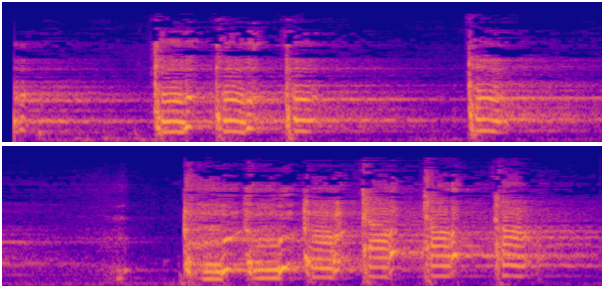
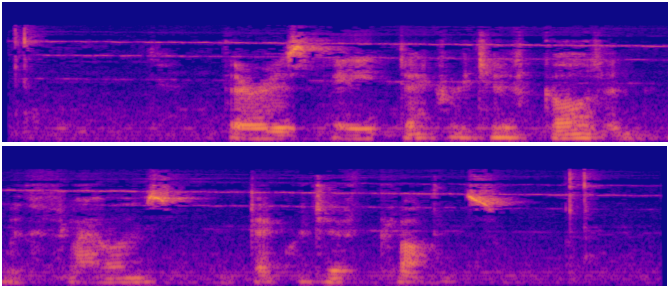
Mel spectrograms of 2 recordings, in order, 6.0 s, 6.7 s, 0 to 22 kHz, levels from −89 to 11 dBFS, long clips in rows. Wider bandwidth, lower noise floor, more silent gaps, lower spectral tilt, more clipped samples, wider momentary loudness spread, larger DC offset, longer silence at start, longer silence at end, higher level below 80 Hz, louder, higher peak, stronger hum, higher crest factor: first, 15.5 kHz vs 11.5 kHz; about the same, -40 dBFS vs -42 dBFS; neither; about the same, -2.5 dB/octave vs -2 dB/octave; neither; second, 18 LU vs 21 LU; neither; about the same, 0.05 s vs 0.05 s; second, 0 s vs 0.25 s; first, -52 dBFS vs -60 dBFS; first, -13 LUFS vs -20 LUFS; about the same, 0 dBFS vs 0 dBFS; neither; second, 14 dB vs 24 dB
